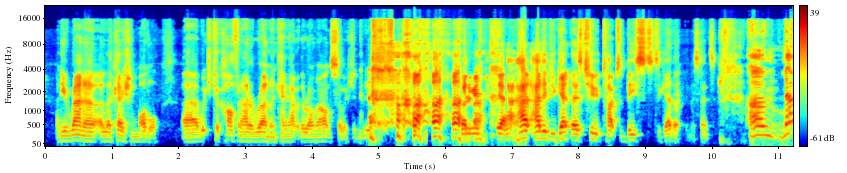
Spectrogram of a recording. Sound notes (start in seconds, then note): 4.7 laughing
